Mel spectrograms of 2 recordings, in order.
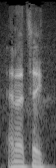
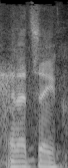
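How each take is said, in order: The two takes are said the same way.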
